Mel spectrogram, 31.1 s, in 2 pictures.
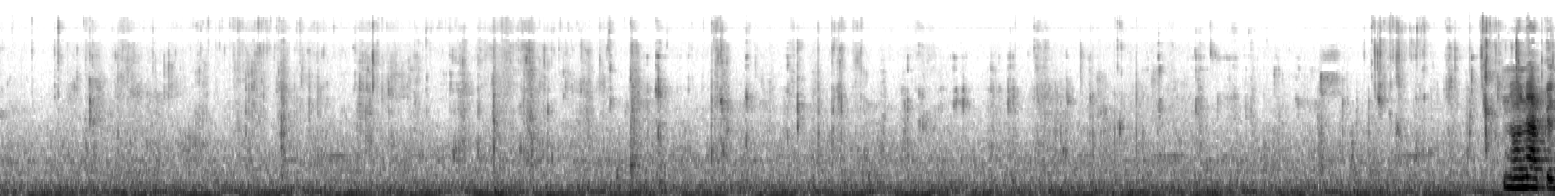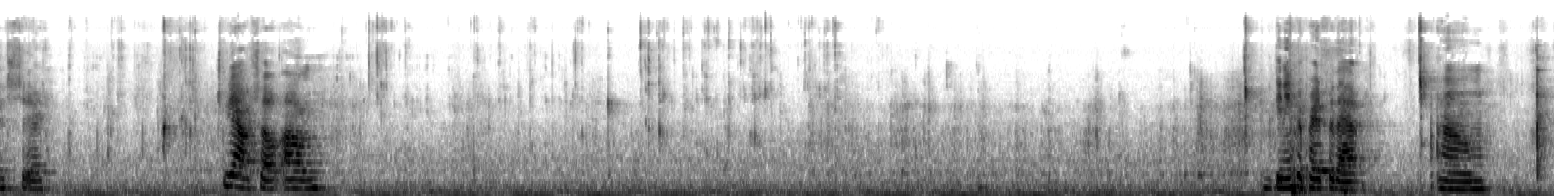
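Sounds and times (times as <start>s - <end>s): crunchy chewing: 0.0s - 15.0s, 18.9s - 28.2s.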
